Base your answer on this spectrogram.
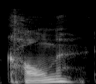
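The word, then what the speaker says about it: Culnn: Anyway, the new Lord High Commander is a guy named Carib Culn. There's no I in it. It's C-U-L-N-N.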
